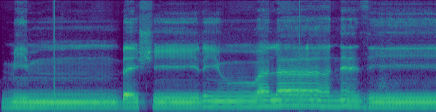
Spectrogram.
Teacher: Sakinundan sonra B harfi gelirse burada olduğu gibi iklap olur. Şu nunu mime çevirdikten sonra devamındaki bu B'yi yine okuyoruz. Onda hiçbir oynama yok.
